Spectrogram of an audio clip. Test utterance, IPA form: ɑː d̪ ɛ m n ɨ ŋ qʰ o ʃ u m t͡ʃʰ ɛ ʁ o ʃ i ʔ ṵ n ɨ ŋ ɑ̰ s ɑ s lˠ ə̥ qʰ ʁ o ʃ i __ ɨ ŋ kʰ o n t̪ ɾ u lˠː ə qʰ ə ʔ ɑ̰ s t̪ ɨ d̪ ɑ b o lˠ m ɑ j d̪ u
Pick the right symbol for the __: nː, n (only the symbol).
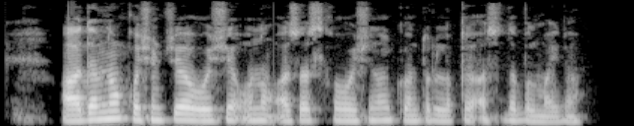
n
